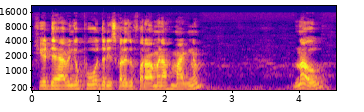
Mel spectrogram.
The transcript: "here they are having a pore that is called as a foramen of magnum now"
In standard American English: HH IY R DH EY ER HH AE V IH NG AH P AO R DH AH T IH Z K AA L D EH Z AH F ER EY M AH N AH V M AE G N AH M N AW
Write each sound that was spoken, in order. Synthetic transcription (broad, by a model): HH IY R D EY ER HH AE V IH NG AH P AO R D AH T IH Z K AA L EH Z AH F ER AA M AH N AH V M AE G N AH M N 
